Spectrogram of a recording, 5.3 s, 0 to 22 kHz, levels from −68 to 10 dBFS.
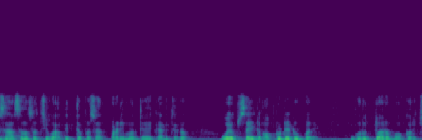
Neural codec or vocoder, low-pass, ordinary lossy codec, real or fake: codec, 16 kHz, 4 kbps, FunCodec, trained on Chinese and English, 50 frames a second; 7.2 kHz; Opus, 24 kbps; fake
